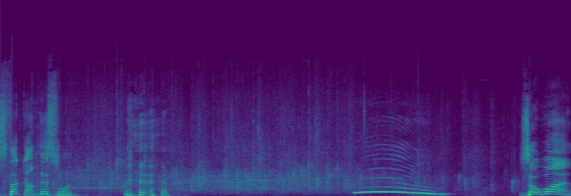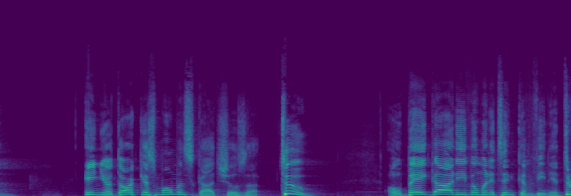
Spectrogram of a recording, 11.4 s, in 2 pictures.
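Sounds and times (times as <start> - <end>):
speech: 0.0 - 1.9, 5.2 - 5.9, 6.6 - 8.9, 9.6 - 11.4
audience clapping: 0.0 - 6.2, 10.8 - 11.4
laughter: 1.0 - 2.4.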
